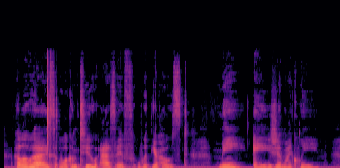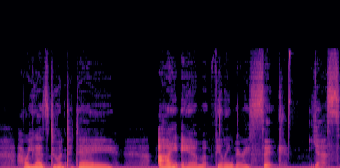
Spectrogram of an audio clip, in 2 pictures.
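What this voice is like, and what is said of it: Whispering. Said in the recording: “why am I whispering like this?”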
